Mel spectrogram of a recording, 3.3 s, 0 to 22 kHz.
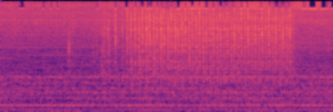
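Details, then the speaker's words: Sony CCD-TRV715 Hi8 camcorder after a brief cleaning-tape run: faint steady hum with quick uneven ticking as the head drum strains to start, the tape sticking to the drum, suspected film on the drum surface. "sticking that noise you hear is the drum trying to start up but the tape is actually sticking to the drum"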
